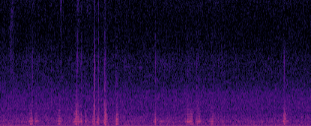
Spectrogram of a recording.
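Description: Near-silent outdoor quiet broken a few times by faint, brief buzzes of a flying insect passing close, with a few soft clicks among them.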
